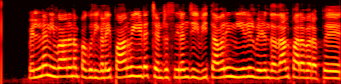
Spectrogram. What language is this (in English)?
Tamil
